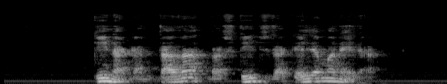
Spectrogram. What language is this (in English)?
Catalan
